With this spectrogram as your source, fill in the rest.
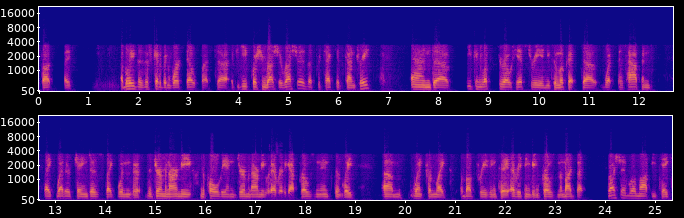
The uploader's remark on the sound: As listeners call in to have their numbers read.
